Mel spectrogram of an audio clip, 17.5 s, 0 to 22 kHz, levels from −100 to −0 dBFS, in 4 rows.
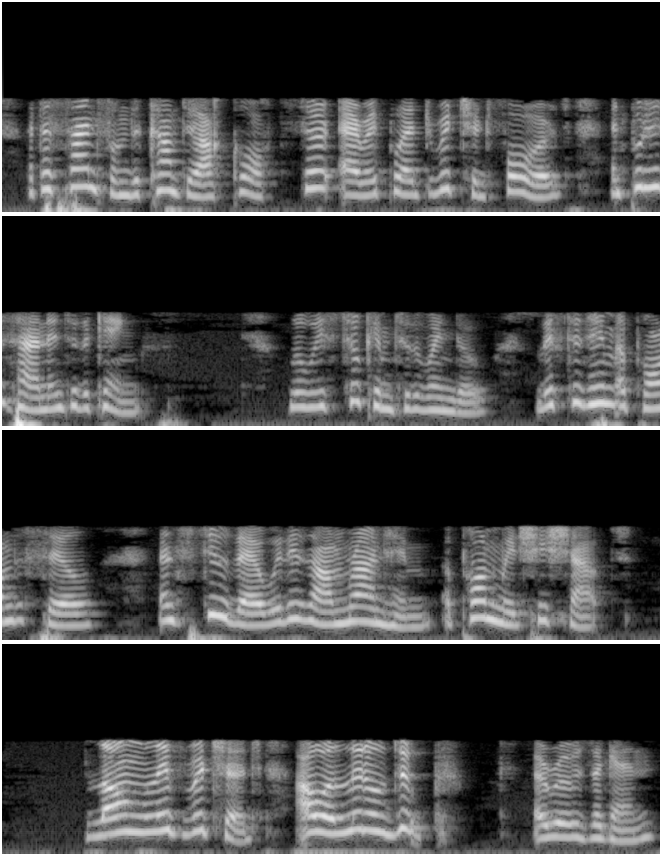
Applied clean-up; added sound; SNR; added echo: none; none; none; none.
